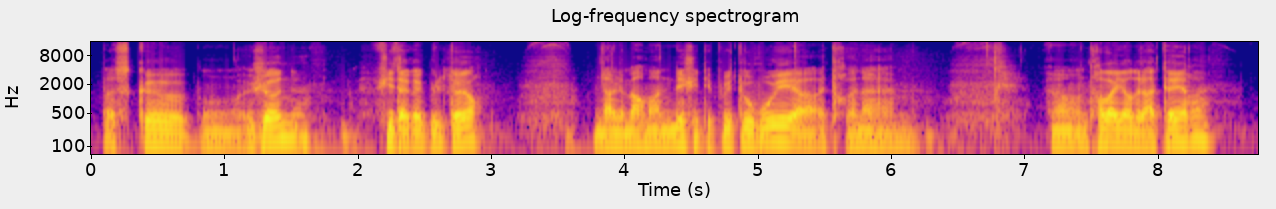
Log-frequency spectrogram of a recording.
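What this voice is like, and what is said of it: Regional French accent. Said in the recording (French): “cet accent, je l'ai surtout pris sur le terrain de rugby”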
